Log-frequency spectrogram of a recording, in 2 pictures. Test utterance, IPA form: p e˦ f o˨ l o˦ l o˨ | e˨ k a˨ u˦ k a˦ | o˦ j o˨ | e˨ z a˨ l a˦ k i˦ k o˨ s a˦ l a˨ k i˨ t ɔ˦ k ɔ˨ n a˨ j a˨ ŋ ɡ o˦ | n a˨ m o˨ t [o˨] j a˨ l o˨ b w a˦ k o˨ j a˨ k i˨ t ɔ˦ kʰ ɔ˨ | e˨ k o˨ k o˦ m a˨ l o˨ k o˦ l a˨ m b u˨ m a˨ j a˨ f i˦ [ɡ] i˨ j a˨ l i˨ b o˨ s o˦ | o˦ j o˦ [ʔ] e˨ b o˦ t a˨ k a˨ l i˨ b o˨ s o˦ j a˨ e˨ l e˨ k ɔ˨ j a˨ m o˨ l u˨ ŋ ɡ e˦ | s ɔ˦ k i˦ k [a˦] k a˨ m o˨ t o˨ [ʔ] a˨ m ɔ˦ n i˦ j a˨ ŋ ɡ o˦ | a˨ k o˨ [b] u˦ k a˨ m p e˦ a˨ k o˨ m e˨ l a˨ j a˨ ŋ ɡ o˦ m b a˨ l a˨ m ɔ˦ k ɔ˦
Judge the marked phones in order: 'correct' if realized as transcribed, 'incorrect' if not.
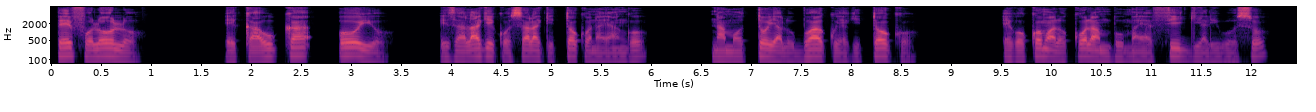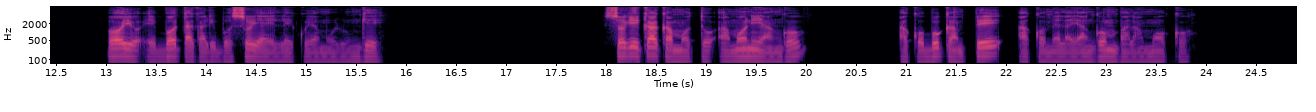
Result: incorrect, correct, correct, correct, correct, correct

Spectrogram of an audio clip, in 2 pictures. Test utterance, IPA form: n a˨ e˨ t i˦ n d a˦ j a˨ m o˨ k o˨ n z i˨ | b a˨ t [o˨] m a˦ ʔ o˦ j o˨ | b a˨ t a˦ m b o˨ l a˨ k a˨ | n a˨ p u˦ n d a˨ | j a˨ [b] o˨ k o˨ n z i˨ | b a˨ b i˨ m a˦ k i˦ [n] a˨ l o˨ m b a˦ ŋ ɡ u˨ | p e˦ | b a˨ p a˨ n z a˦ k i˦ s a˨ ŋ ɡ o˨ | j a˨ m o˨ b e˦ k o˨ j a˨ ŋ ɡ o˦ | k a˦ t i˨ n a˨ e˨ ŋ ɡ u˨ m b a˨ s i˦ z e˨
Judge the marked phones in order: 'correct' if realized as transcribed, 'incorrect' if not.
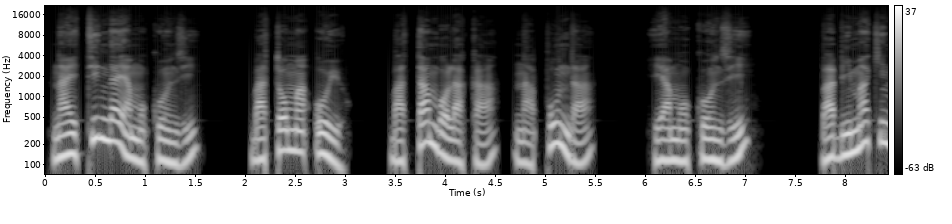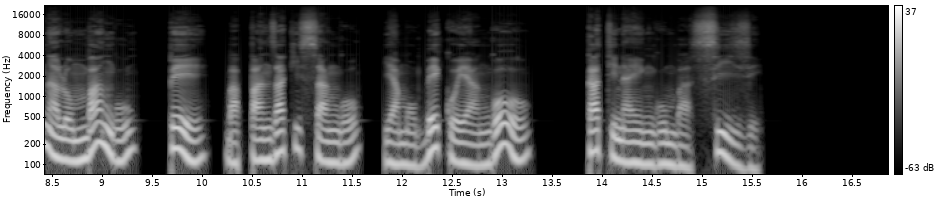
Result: incorrect, incorrect, correct

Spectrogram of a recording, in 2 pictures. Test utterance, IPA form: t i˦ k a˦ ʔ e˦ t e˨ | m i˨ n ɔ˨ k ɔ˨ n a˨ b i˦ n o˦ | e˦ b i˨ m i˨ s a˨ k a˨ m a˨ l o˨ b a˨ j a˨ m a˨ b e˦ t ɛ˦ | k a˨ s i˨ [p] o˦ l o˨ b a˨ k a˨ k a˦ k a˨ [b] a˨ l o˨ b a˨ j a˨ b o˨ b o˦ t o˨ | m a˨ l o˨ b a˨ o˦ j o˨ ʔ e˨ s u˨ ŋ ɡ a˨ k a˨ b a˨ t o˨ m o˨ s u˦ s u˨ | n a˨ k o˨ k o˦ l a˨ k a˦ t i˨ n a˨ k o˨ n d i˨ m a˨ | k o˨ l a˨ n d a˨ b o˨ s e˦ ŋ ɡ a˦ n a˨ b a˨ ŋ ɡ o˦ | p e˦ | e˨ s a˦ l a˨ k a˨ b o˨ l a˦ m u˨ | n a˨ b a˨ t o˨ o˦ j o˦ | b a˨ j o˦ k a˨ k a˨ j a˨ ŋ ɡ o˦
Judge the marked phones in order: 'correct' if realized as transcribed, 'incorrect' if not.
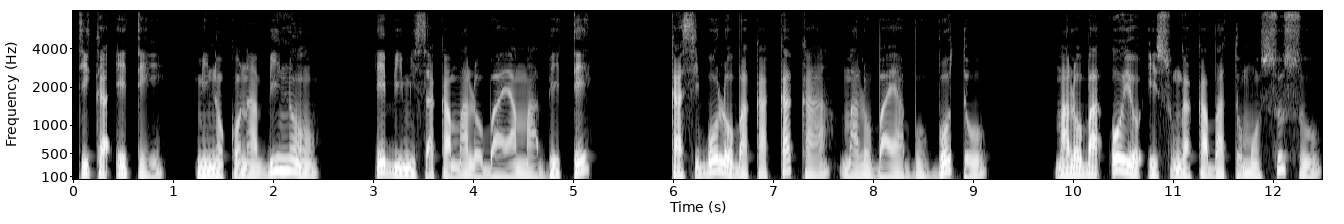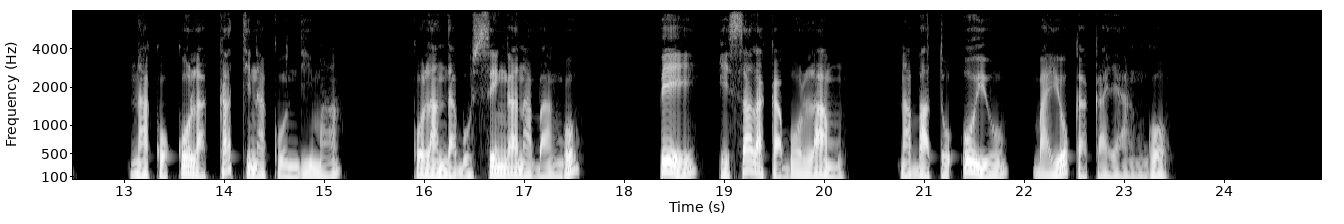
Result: incorrect, incorrect

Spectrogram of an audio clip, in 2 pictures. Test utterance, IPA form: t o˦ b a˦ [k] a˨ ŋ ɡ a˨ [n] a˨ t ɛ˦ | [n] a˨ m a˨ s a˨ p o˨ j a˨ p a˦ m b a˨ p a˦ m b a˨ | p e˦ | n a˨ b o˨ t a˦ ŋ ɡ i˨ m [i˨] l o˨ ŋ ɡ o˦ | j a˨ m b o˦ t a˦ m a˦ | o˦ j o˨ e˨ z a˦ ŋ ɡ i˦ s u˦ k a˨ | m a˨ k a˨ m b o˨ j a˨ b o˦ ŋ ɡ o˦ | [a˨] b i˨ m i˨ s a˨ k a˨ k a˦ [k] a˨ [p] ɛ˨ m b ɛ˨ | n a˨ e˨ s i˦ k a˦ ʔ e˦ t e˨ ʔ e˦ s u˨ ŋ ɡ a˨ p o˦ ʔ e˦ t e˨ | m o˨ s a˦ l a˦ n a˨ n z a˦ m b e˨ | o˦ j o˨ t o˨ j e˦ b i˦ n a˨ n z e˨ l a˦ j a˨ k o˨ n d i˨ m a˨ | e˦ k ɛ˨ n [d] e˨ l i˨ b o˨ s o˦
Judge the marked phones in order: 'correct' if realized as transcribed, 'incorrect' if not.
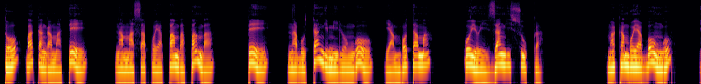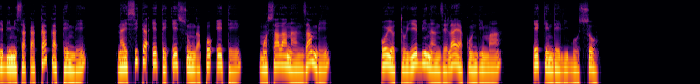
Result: correct, incorrect, correct, correct, incorrect, correct, incorrect, correct

